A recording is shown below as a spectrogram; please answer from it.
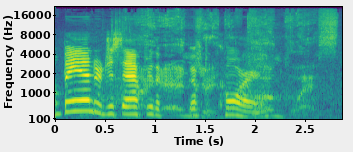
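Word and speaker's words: Khorne: why is corn called corn it's spelled k h o r n e just so you know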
